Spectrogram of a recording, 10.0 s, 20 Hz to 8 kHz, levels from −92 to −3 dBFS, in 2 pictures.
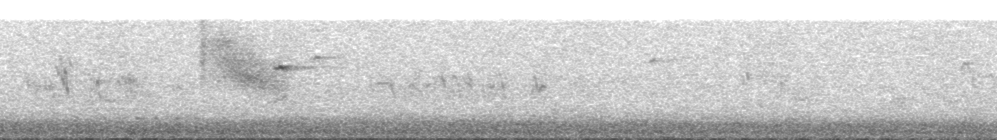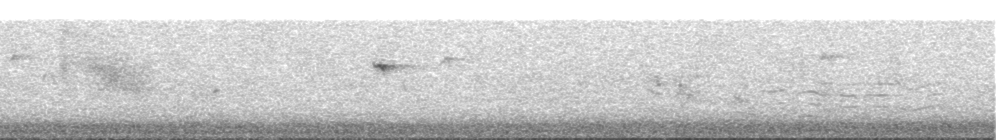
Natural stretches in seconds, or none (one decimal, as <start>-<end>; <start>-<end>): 0.0-10.0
